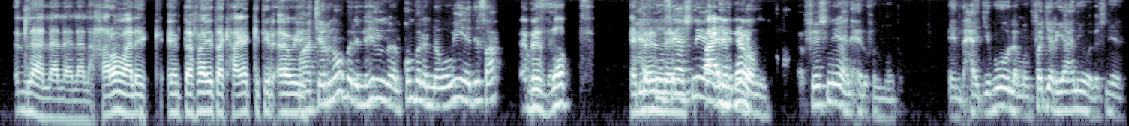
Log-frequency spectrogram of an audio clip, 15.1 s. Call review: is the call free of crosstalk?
No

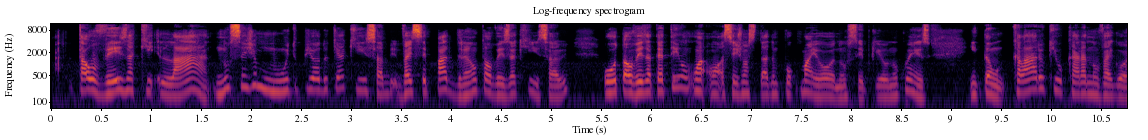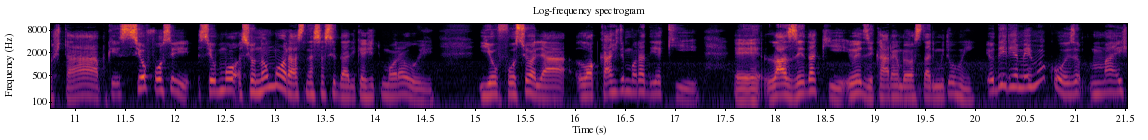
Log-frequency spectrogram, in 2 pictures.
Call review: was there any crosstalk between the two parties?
No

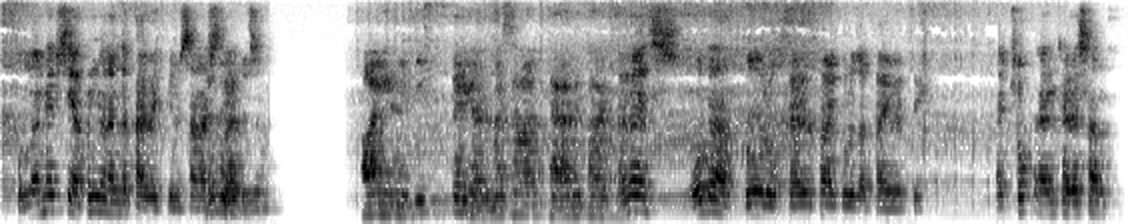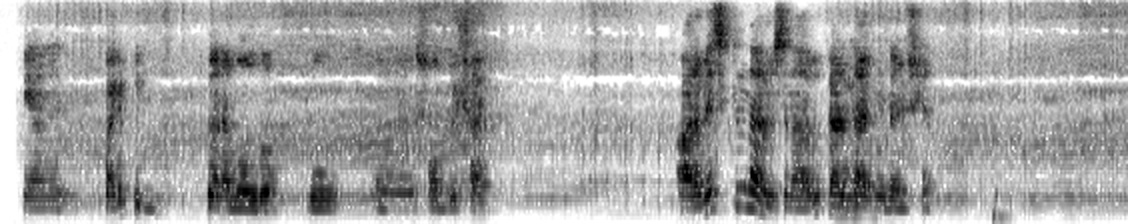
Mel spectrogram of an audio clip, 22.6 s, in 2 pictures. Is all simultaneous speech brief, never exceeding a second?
Yes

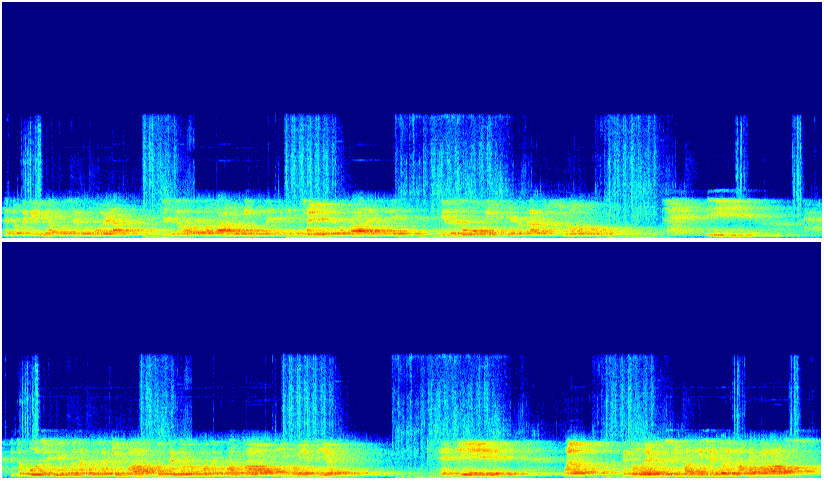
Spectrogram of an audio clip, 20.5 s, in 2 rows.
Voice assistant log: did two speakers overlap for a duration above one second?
No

